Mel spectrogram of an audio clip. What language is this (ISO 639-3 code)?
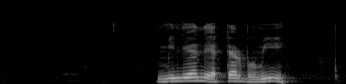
nep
